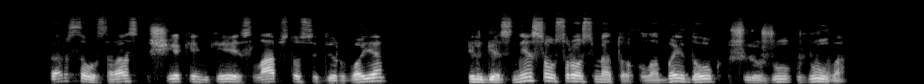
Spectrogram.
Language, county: Lithuanian, Kaunas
